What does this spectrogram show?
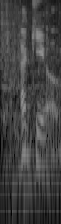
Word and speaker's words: Accio: Akio. Accio. Akio. I pronounced it right.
